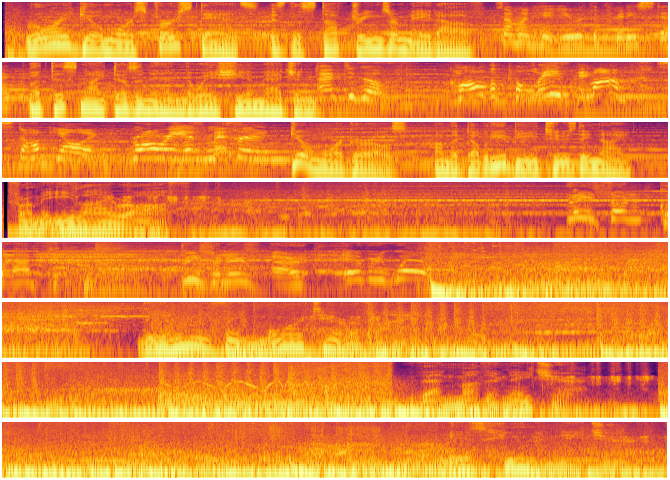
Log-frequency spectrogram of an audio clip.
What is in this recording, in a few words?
Promo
